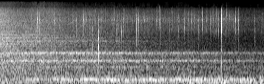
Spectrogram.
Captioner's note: fire crackling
